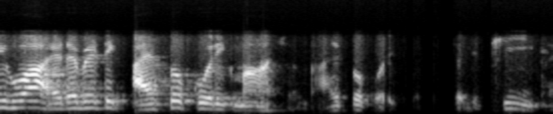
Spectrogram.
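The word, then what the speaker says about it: isochoric: हम जब पॉलिटेक्निक में थे वहाँ पे एक सर थे, वो आइसोकोरिक के बजाय आइसोचोरिक पढ़ते थे, आइसोचोरिक। तो आप आइसोचोरिक मत पढ़िए उसे, वो आइसोकोरिक है ना।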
